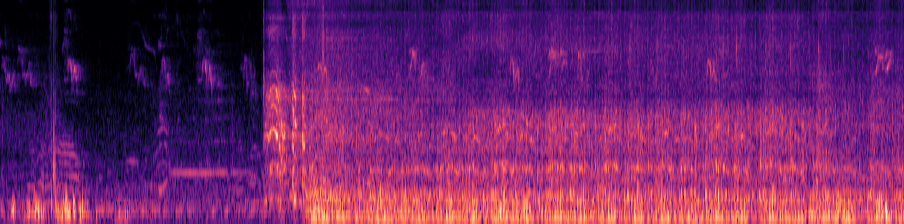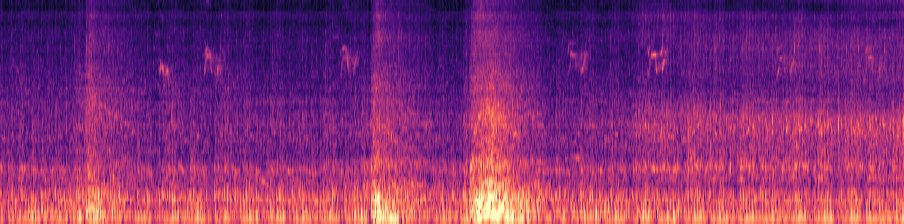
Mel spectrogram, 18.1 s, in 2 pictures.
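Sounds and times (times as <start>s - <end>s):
electric starter cranking: 2.6s - 4.0s
motorcycle engine idling: 2.6s - 18.0s.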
